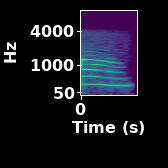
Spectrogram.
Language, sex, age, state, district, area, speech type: Assamese, female, 18-30, Assam, Lakhimpur, rural, conversation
